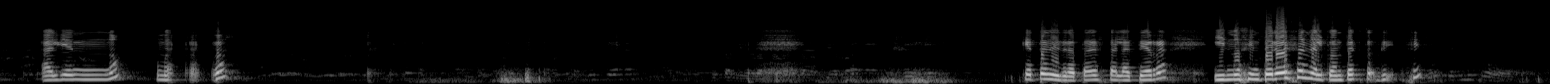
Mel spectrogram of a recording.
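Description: A woman speaks with animation into a microphone, her voice amplified over loudspeakers.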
